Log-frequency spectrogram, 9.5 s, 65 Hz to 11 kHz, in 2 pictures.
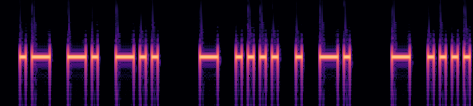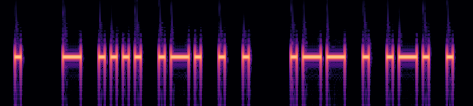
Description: Morse code, heard as a keyed tone, about 21 wpm, 700 Hz. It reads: AND THEN THE THREE WERE
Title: Sentences from Top 1000 Words - Review Part 1 - 20wpm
